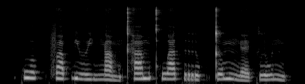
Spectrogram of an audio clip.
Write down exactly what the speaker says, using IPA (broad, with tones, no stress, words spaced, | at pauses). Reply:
kwo˥˩k̚fa˦˥p̚ jɯː˧j ŋa˨˩mkʰa˥˩mkʰwa˥˩t̚ru˨˩k̚ to˥˩mŋɛː˩˦klu˥˩n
